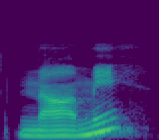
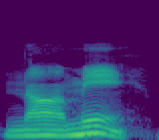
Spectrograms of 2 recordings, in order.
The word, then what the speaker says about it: Name: this in the word name. So you see we put extra emphasis on a at the end. So it will be name and not name as it is pronounced in English. Another example will be zofa.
